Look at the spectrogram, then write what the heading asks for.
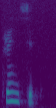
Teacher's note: Prinsip sözündə vurğu əvvəldədir.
